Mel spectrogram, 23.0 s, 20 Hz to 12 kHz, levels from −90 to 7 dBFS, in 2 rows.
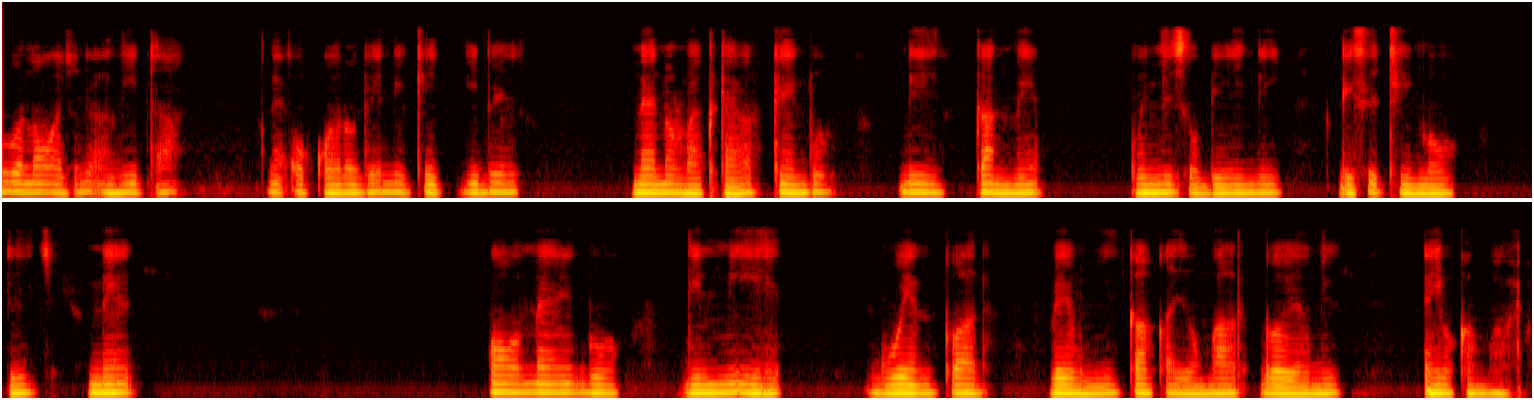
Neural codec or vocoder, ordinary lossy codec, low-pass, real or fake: codec, 16 kHz, 1 kbps, FunCodec, trained on Chinese and English, 50 frames a second; none; 7.2 kHz; fake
